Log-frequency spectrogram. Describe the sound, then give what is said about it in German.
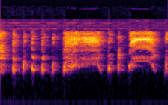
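Chickens cluck in a quick run of short bursts, broken by two longer, drawn-out squawking calls; loud and clear with no one talking. “Zu einem ganz seriösen äh, neuen Kategorie kommen, und zwar die, die Spalte Hühnergezwitscher.”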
